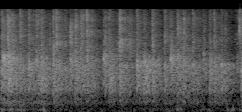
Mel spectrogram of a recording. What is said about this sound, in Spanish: Si le vale ese aplauso, dáselo fuerte.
